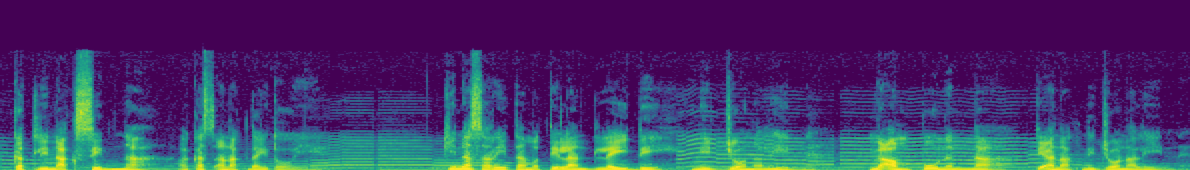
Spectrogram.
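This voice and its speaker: Woman announcer, low voice, lively intonation, scripted radio drama narration, music behind.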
